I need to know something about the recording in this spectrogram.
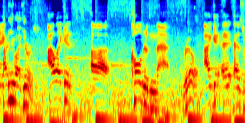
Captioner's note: steak sizzling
